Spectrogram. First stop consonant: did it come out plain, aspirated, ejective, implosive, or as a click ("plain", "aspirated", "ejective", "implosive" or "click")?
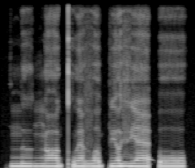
ejective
